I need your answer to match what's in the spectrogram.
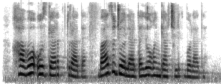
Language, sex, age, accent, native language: Uzbek, female, 19-29, Andijon, Uzbek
